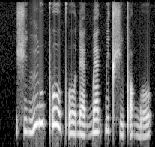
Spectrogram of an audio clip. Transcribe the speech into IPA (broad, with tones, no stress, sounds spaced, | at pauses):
ʃ i˨ ŋ͡m u˦ pʼ o˦˨ pʼ o˨ ɗ æ˨ ɡ͡b æ˦ k͡p i˦ t ʃ i˨ pʼ ɒ˧ ɡ͡b o˨˦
